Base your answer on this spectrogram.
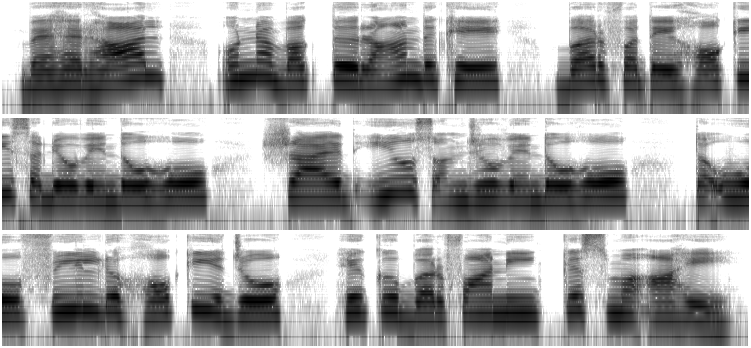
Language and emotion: Sindhi, neutral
